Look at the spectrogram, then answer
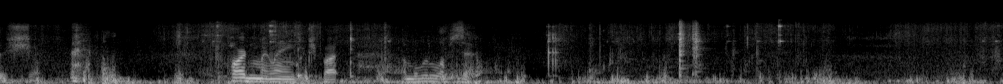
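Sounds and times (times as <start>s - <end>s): plastic bag rustling: 5.6s - 10.0s
footsteps crunching through leaves: 7.6s - 10.0s.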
